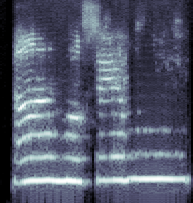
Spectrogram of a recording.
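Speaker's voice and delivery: high, loud, drawn-out whiny dodge; stalling. Retold or imitated. Mother imitating her son refusing to answer, whiny stalling. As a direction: mimic a child dragging out a reluctant non-answer. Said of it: "así".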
